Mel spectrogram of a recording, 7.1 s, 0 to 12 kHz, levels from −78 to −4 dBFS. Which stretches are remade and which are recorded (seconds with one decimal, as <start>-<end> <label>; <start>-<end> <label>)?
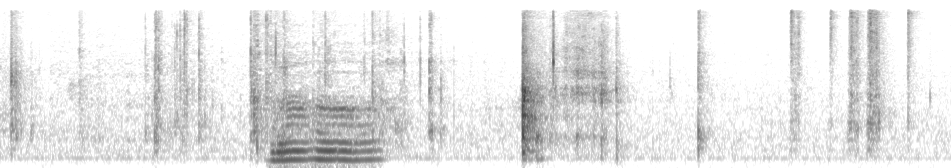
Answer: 0.0-0.6 remade; 0.6-2.0 recorded; 2.0-6.0 remade; 6.0-7.1 recorded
